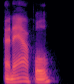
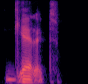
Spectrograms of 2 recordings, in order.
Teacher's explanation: connecting a final consonant sound to an initial vowel sound in the following word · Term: linking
